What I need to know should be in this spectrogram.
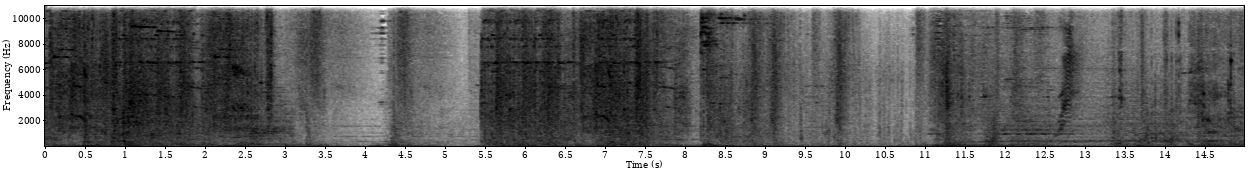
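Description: Magic blasts and clashing hits burst and crackle in a fast fight.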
